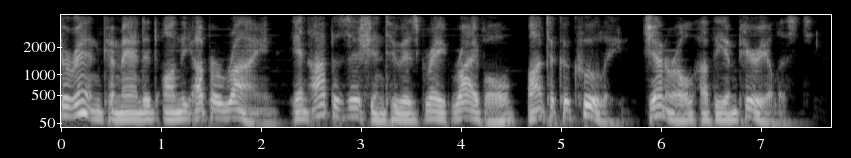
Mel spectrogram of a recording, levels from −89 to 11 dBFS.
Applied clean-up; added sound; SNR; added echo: neural mask model DeepFilterNet 3.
